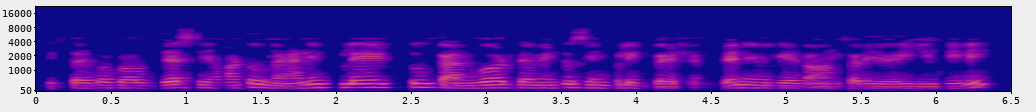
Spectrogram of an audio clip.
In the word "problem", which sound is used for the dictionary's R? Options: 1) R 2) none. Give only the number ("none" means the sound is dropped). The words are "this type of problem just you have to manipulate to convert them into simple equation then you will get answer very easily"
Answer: 2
